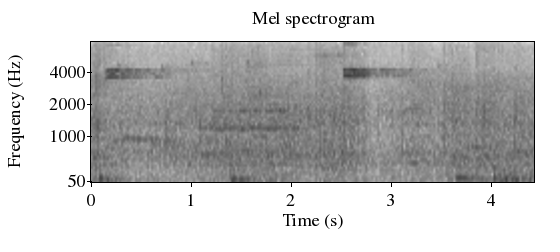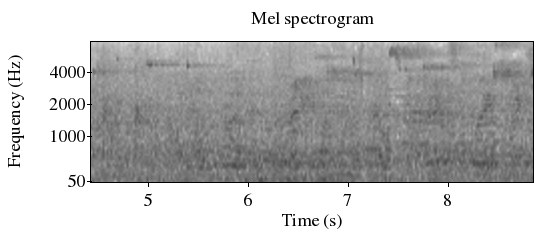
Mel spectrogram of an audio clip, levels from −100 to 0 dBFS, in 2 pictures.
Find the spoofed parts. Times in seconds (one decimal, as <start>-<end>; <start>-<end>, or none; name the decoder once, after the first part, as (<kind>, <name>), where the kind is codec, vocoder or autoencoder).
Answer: 1.8-2.3 (codec, DAC)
